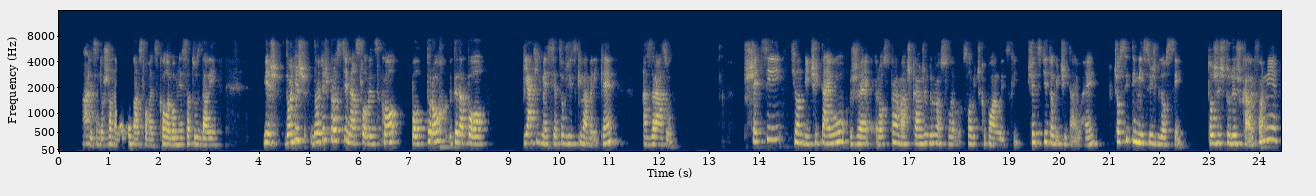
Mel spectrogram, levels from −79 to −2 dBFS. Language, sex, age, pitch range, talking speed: Slovak, female, 20-39, 195-245 Hz, 135 wpm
